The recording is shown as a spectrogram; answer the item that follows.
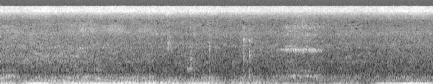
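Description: Faint room tone with a steady low hum and a few faint ticks around the middle.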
